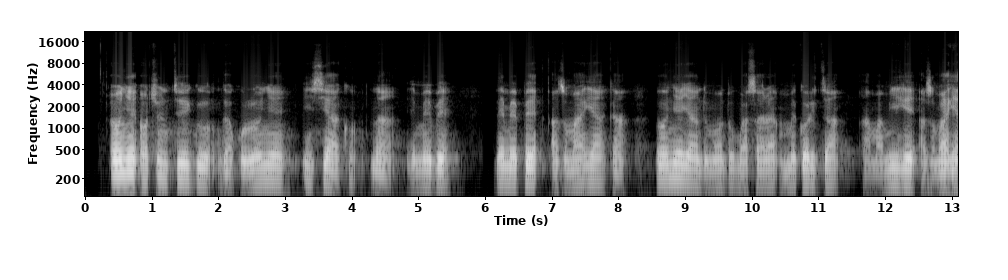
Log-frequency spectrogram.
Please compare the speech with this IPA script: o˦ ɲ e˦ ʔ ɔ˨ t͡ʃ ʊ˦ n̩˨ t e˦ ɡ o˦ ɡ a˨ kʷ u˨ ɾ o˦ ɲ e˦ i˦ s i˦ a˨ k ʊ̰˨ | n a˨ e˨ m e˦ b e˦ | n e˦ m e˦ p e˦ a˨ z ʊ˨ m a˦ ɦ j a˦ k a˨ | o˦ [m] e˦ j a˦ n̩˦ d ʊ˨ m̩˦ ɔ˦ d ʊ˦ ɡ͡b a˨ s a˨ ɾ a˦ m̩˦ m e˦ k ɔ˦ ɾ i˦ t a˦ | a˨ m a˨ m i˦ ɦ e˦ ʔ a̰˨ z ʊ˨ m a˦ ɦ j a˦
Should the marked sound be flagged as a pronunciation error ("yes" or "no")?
yes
